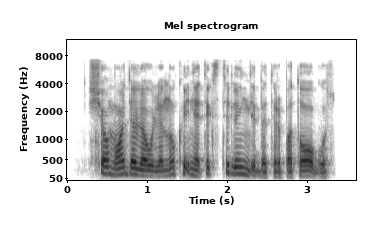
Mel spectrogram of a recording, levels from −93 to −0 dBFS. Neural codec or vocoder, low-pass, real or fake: codec, 16 kHz, 8 kbps, FunCodec, trained on LibriTTS, 25 frames a second; 7.2 kHz; fake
